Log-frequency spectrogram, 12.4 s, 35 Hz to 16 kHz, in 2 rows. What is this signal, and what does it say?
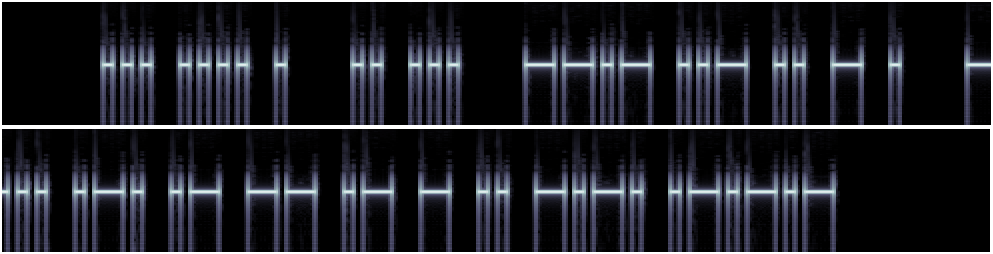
Morse code, heard as a keyed tone, about 20 wpm, 700 Hz. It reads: SHE IS QUITE DRAMATIC.
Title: Sentences from Top 1300 Words 20wpm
